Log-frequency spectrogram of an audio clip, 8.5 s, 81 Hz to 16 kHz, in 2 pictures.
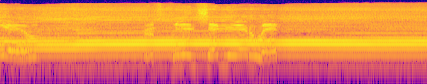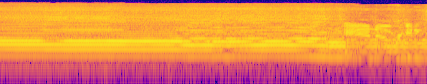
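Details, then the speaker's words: Engine 94 fire truck drafting from dry hydrant in pump gear: loud steady high-pitched priming pump whine slowly dropping in pitch as water is drawn up; normal priming. "now you can hear he that whining sound and it's a high pitched wind but it's starting to get a little lower little lower little lower little"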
